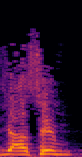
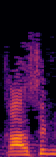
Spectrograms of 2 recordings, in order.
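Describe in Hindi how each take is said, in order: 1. नाम की शुरुआत j आवाज़ से होती है। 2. नाम की शुरुआत गहरी q आवाज़ से होती है।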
